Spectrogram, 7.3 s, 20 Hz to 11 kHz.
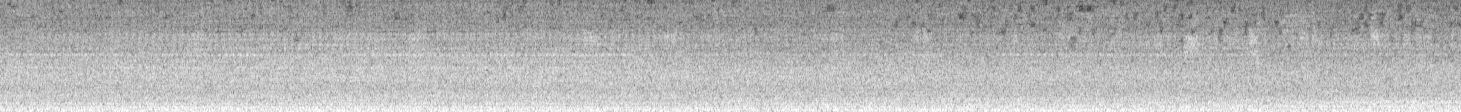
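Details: Air conditioner with a large S-Series Tecumseh compressor, freshly recharged with R22 and producing lots of condensation; no leak found, likely low from factory. Steady even fan rush over low constant compressor hum, no knocking or rattles; normal running.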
